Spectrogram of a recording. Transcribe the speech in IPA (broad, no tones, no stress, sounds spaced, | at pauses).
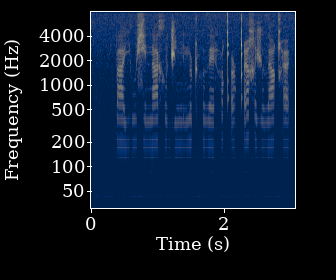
p a j u ɕ e n a x o d͡ʒ e ɲ ʊ n o ʈ h ʊ ð ɛ h u qʼ o ɭ qʼ i χ ɪ ʒ ʊ ð a qʰ ɪ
